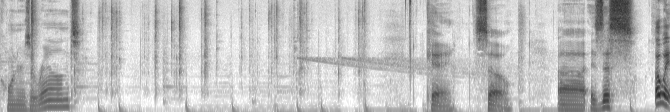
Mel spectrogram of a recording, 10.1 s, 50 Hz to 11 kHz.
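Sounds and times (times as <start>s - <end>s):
plastic puzzle clicking as turned: 0.4s - 5.6s.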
